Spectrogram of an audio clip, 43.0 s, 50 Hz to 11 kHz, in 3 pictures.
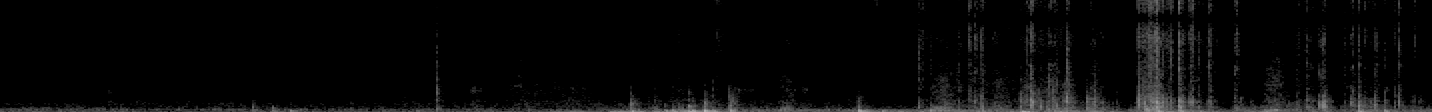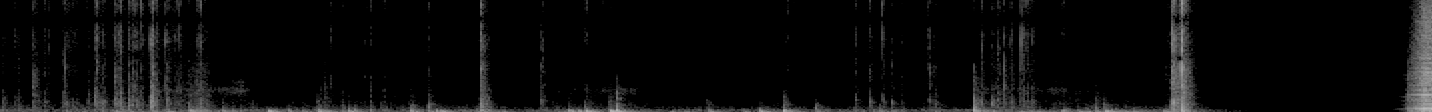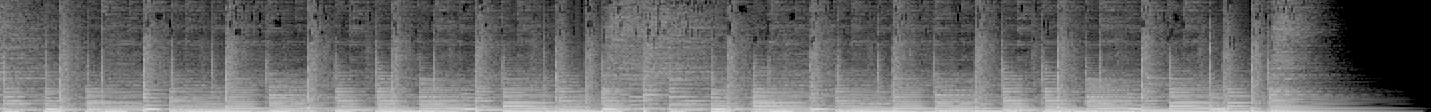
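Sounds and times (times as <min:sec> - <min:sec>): kitten scampering and tapping: 0:09.2 - 0:19.4.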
